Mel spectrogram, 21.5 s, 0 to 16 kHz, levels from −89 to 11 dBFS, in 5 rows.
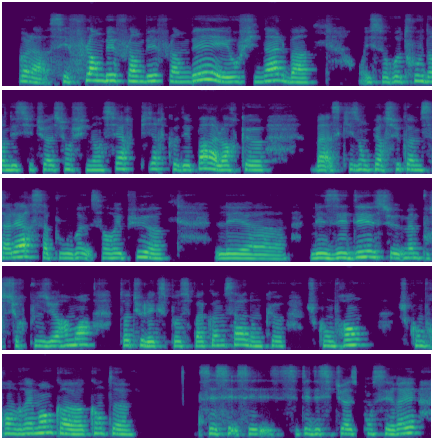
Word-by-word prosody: voilà, 205 -8 0
c'est 215 - -5
flamber, 255 +5 +3
flamber, 230 0 +2
flamber 210 -1 -2 0.3
et 200 - +5
au 205 - 0
final, 225 +6 +1
ben, 190 -2 +1 0.6
ils 185 0 -5
se 195 - -8
retrouvent 215 +5 -2
dans 205 -1 0
des 195 0 +2
situations 205 +2 -5
financières 200 +3 -2
pires 240 0 -6
qu'au 220 - -5
départ, 200 +6 +2
alors 200 -3 +4
que, 195 -2 0 0.5
bah, 190 -1 0
ce 180 - -10
qu'ils 210 -1 -4
ont 205 - -2
perçu 220 +1 -3
comme 210 -3 -1
salaire 210 +6 +5
ça 240 -4 -3
pourrait 195 -1 -2
ça 200 - -7
aurait 195 0 +1
pu, 225 +5 +1
heu, 190 -2 +1 0.5
les, 185 0 +3
heu, 170 -3 -1 0.3
les 195 0 +4
aider 230 +5 +4
su 210 -4 -2
même 200 0 -2
pour 180 -2 -10
sur 200 +3 -7
plusieurs 205 +1 -1
mois. 250 +2 +3 0.3
Toi 225 - -1
tu 220 0 -2
l'exposes 190 0 0
pas 195 0 -1
comme 215 +2 -3
ça 245 +2 +1
donc, 190 -2 -1
heu, 195 -1 -1 0.2
je - - -14
comprends. 230 +4 +2 0.3
Je - - -14
comprends 210 0 -1
vraiment 220 +5 +4
que 200 -5 +4
quand, 220 0 -4
heu, 190 -2 +2 0.7
c'est 215 -2 -2
c'est 200 +3 -3
c'est 195 +3 -2
c'était 180 +2 -8
des 195 +1 0
situations 200 +1 -4
serrées, 205 +5 +2
200 Hz, 185 wpm, -21 LUFS, 195-225 Hz, 0.7 s, et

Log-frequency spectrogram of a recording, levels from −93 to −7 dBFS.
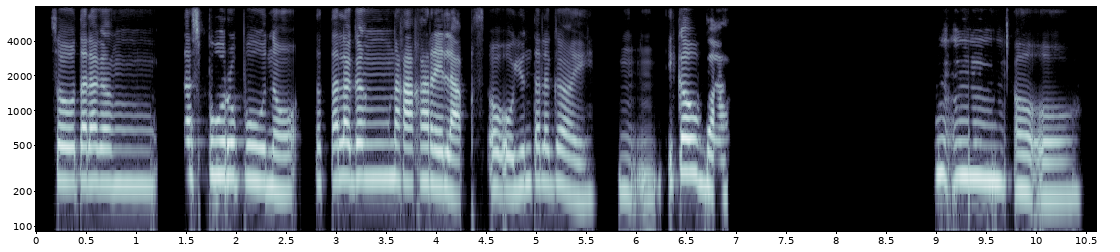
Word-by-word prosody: So 240 0 +2
talagang 240 -1 +3 0.7
tas 270 0 0
puro 270 -1 +2
puno 235 -5 -1
ta 240 - -7 0.2
talagang 260 0 +2
nakaka-relax. 235 -6 +2
Oo 215 -1 +1
'yun 220 +3 -3
talaga 230 -4 -2
eh, 180 +1 -9 0.2
mm. 225 +3 -10
Ikaw 290 +3 +6
ba? 205 -4 +1 2.2
Mm, 260 -2 0
oo. 180 -3 -3
240 Hz, 95 wpm, -24 LUFS, 210-260 Hz, 2.2 s, Ikaw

